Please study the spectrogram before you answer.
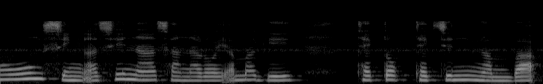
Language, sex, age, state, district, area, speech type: Manipuri, female, 45-60, Manipur, Kangpokpi, urban, read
